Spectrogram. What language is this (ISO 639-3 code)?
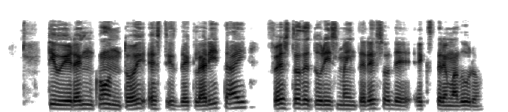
epo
